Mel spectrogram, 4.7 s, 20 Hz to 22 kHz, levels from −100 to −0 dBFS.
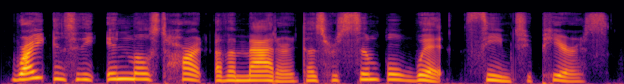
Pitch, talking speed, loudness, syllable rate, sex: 220 Hz, 190 wpm, -23 LUFS, 5.0 syllables/s, female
